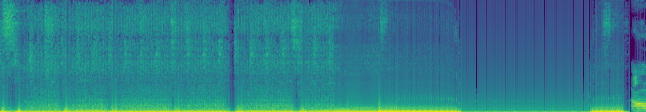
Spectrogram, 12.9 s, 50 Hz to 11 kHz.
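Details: American Bass XD 12-inch dual 2-ohm subwoofer wired in series to 4 ohms: deep bass notes clean and steady with no hiss or air chuffing heard earlier on the DX; normal playback.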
